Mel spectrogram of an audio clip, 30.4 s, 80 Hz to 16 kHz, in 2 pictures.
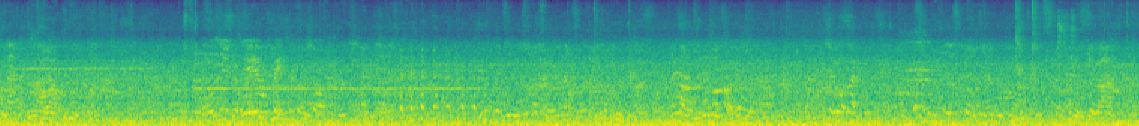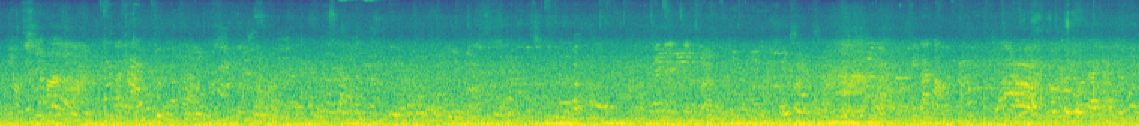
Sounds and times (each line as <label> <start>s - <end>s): Pedestrian 0.0s - 30.3s
Traffic Sound 14.6s - 30.3s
